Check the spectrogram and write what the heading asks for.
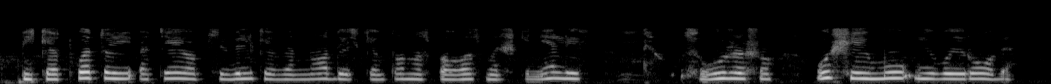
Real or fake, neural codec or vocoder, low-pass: real; none; 5.4 kHz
